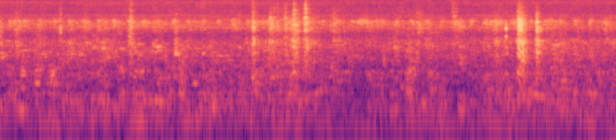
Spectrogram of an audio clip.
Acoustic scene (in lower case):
crowded indoor space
